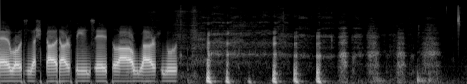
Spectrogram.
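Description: A warbling alien-speech sound effect: a burst of high, wobbling, pitch-bent voiced syllables, followed by a rapid series of choppy, gurgling blips and clicks that trail off.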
